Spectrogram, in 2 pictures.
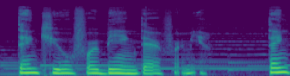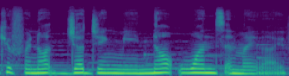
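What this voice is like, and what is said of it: Shaky, breaking voice. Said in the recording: “my voice is cutting because I'm anxious”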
